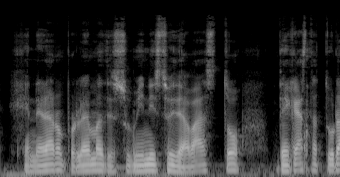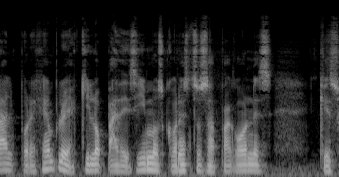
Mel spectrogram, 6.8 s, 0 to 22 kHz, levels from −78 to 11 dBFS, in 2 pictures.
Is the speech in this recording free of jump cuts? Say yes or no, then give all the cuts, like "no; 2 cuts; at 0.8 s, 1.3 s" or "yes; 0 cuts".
yes; 0 cuts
